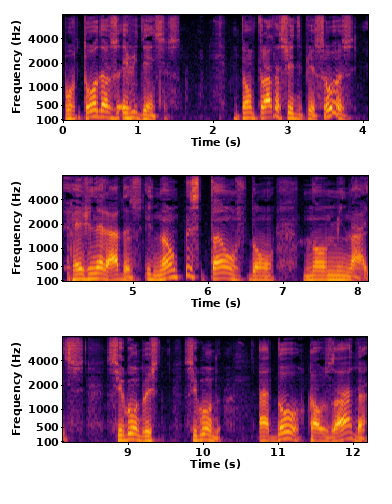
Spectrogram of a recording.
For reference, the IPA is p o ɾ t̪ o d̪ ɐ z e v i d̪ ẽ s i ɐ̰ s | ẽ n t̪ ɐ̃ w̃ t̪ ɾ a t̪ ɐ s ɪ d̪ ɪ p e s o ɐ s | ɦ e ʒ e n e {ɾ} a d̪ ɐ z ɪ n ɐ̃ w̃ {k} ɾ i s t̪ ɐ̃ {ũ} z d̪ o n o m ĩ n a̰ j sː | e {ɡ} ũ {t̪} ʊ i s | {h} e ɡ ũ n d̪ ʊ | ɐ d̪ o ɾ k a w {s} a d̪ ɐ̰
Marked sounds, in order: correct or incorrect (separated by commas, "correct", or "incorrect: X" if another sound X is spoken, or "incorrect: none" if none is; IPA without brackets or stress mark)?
correct, correct, incorrect: w̃, correct, incorrect: d̪, incorrect: s, incorrect: z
